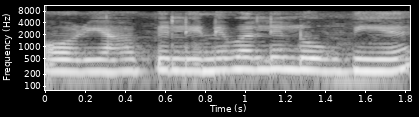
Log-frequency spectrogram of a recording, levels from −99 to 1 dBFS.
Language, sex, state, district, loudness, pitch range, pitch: Hindi, female, Bihar, Vaishali, -12 LUFS, 240-260 Hz, 245 Hz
